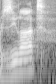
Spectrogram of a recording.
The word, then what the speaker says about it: zealot: what difficulty is this this is called Zealot or zelot depending on if you've ever heard that word before or if you just read it if youve played Starcraft you know how to pronounce that correctly most likely so that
